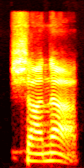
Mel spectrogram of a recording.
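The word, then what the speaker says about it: שנה: In fact, the ayin, hey, and aleph at the end of a word, you don't hear their pronunciation if there's no vowel on them. They're silent, right? So let's see, on the first line, we have shana, the third word, shana. There's no hey sound.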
